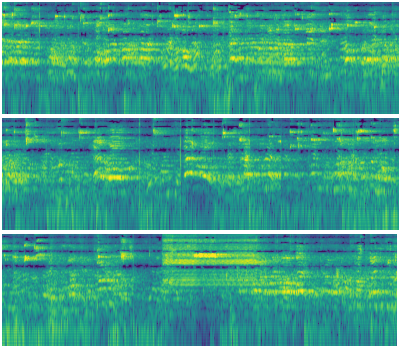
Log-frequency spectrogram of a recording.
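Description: A basketball is dribbled and bounced on a hardwood gym floor, the thuds echoing through a large gym along with players' and spectators' voices. Near the end a steady high tone sounds for about two seconds.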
